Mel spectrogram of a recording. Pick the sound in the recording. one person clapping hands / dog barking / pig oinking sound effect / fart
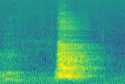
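dog barking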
